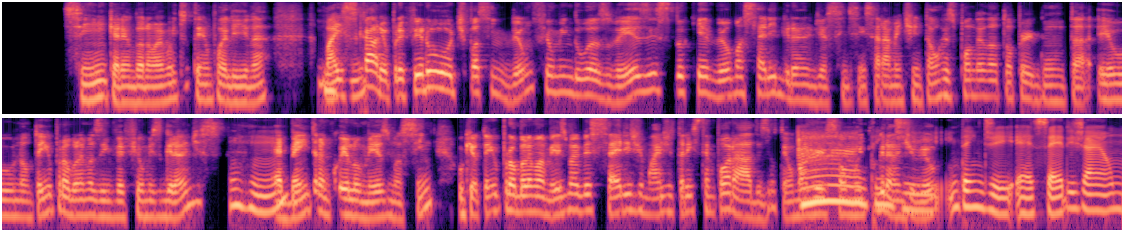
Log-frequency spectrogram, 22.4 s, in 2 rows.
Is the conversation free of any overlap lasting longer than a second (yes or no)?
no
